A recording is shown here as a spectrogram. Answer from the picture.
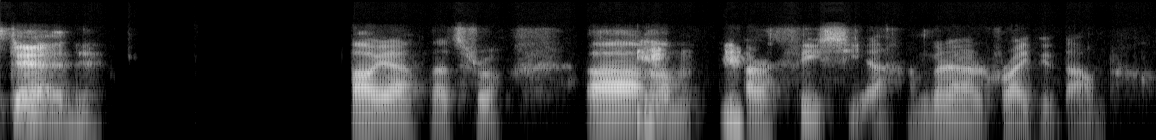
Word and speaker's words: Arthesia: especially if you know Artesia's dead. Oh yeah, that's true. Arthesia.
